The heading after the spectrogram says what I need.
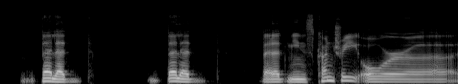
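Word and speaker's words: بلد: has a fatha, and the d has sukun, because as we said, it can be pronounced this way if it's word or speech final. We say balad, balad, balad.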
